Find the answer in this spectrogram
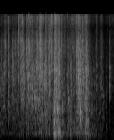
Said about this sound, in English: Yes, family, I just was moving some water around, but my honey is straight from the bees.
